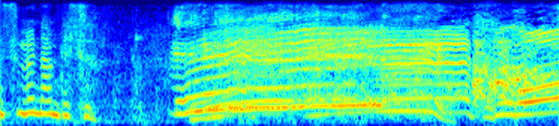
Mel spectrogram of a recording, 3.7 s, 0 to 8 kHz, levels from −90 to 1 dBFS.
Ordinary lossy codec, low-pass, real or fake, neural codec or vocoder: Opus, 24 kbps; 7.2 kHz; real; none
